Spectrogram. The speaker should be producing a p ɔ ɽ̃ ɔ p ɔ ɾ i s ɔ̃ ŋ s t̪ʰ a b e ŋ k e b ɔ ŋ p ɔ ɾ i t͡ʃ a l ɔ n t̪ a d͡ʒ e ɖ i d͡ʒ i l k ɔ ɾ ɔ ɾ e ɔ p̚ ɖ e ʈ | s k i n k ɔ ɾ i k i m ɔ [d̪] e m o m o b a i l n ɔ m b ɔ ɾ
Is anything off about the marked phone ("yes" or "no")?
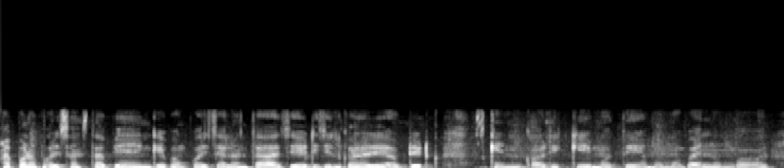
yes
